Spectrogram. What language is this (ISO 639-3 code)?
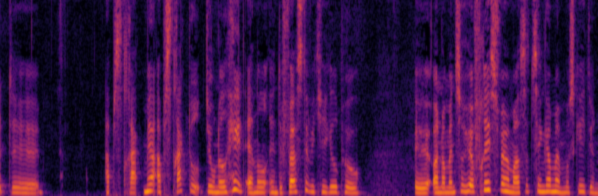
dan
